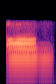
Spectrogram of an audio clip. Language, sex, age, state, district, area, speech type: Assamese, female, 18-30, Assam, Dibrugarh, rural, conversation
